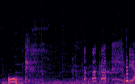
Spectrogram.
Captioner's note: both laughing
